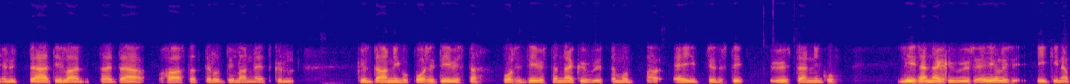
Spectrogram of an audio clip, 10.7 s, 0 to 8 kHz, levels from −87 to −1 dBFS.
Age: 20-39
